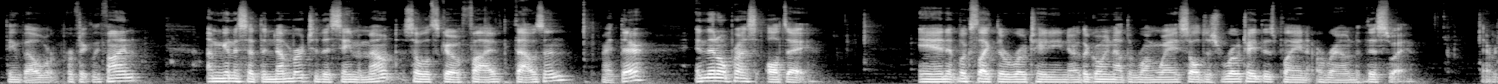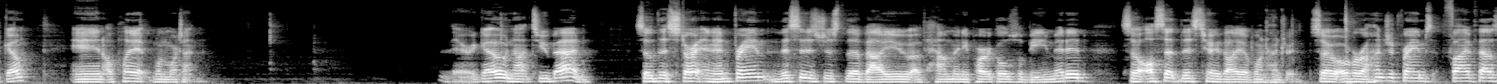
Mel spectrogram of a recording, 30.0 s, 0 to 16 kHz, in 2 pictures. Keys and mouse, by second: 0.9-5.0 drag, 5.0 KP_0, 5.1 KP_0, 7.5 alt+a, 8.4 alt+a, 9.7 KP_1, 11.7 r, 12.2 r, 14.4-18.0 drag, 16.7 alt+a, 20.0-24.3 drag, 21.2 alt+a, 26.5-28.4 drag, 27.8 KP_0.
